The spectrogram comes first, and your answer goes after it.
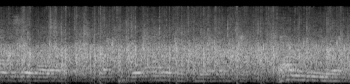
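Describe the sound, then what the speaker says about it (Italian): Loud, steady audience applause at the 2020 Festival della Comunicazione, a dense wash of clapping that runs the whole time while a voice speaks over it. "sono molto contento che c'è il mio caro Mike, un applauso"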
